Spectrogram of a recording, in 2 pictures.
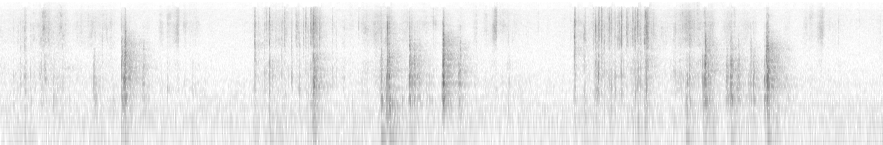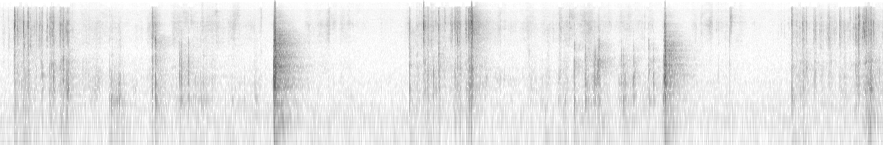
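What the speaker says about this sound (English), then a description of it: "That deck is a little bit big to shuffle the other way." A deck of tarot cards being shuffled close up in repeated quick riffling bursts with short pauses between, crisp papery rustles and slaps, no talking.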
